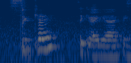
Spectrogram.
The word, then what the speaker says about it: Sik-K: We are reacting to, I might pronounce this wrong, Sik-K? Sik-K, yeah, I think Sik-K.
